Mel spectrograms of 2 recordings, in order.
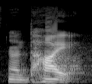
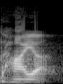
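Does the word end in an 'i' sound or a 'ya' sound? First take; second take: i; ya. First: The word ends in 'i' with no final vowel. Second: The word ends with an extra 'ya' syllable. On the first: The speaker calls it right. "So the last A is not pronounced" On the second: The speaker calls it wrong. "it's not dhaya"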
